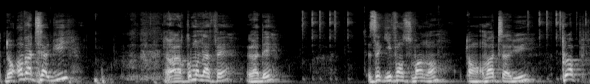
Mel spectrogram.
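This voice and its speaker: A man hosting a heated live debate, talking loudly and insistently and repeating himself. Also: high voice, lively intonation, brisk, a little hiss or hum.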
